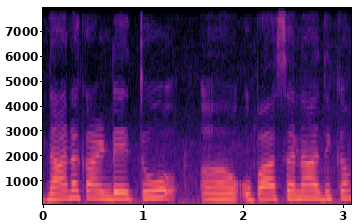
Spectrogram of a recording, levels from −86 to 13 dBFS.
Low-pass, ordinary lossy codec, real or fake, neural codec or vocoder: none; none; real; none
